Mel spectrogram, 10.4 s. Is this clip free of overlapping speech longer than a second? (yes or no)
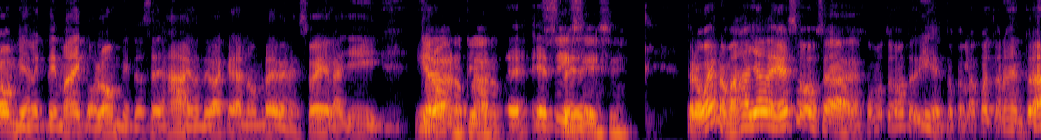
no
